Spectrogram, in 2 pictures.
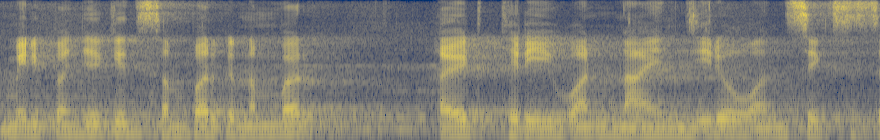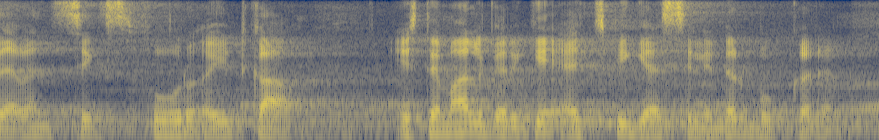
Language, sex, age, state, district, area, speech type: Hindi, male, 18-30, Bihar, Darbhanga, rural, read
